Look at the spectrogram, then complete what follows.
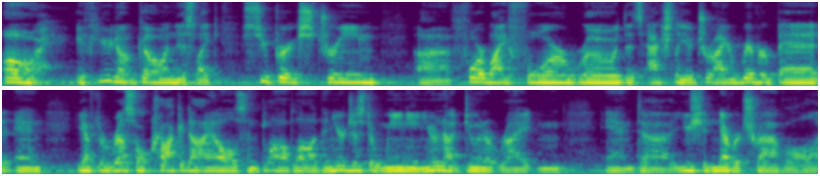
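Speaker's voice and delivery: put-on condescending, demeaning, lecturing know-it-all voice. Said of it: "so demeaning".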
